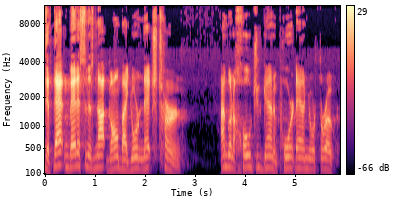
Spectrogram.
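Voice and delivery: low, soft, deadly serious warning; a mother's calm menace; quiet threat. Retold or imitated. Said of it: "Christine says".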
